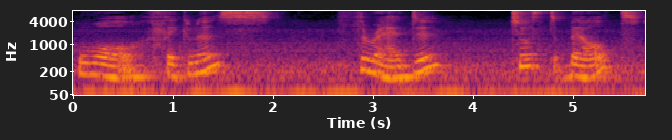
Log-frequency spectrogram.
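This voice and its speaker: A Brazilian woman teaching English pronunciation, drilling words with deliberate, exaggerated repetitions. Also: on the low side. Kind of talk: pronunciation lesson.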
